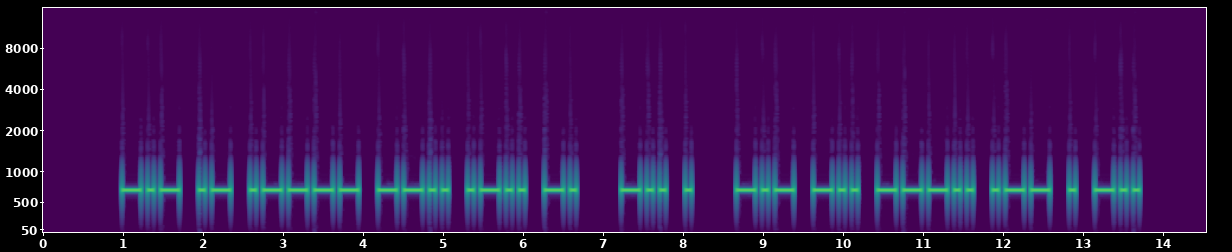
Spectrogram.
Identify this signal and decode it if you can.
Morse code, heard as a keyed tone, about 15 wpm, 700 Hz. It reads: KA1ZLN DE KD8WED
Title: USA Callsign DE Callsign - 6 Characters - 15wpm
